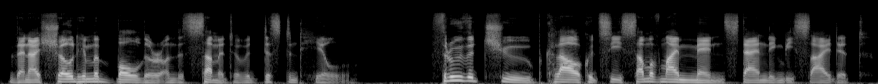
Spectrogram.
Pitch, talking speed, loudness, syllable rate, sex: 95 Hz, 180 wpm, -22 LUFS, 4.2 syllables/s, male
